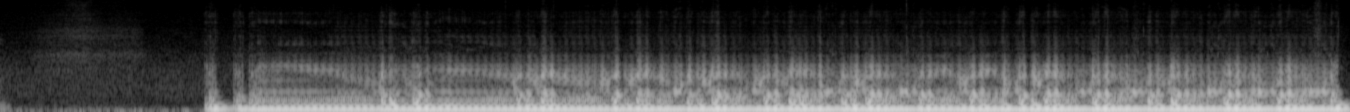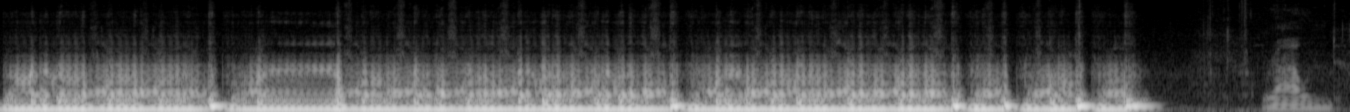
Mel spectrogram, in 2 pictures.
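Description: Yidaki (didgeridoo) played in the Galpu clan style: a low, unbroken drone with many shifting overtones and a steady stream of rhythmic accents, played 'silky flowing'. It starts about two seconds in and stops about a second before the end.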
